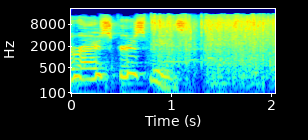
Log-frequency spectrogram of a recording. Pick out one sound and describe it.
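An older woman speaks close by with animation.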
